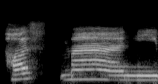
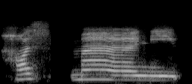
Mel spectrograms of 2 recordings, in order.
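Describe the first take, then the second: Both takes have the same delivery.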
